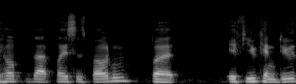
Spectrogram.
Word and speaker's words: Bowdoin: you had to educate someone on how to pronounce the name? It's Bowdoin College, and, it's been a few times, but usually I just let it slide.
